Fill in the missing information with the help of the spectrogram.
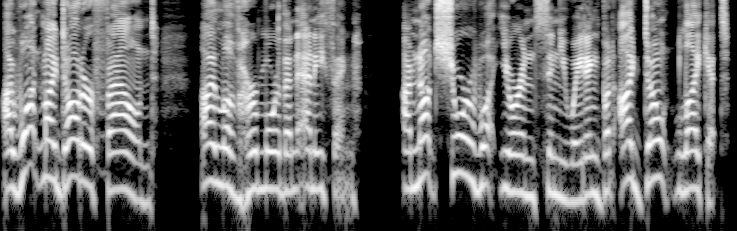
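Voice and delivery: loud, high, offended outburst; a father lashing out at a suspicious detective; insulted husband shouting at the detective; angry distraught father. A narrator's reading. Foster's angry protest.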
